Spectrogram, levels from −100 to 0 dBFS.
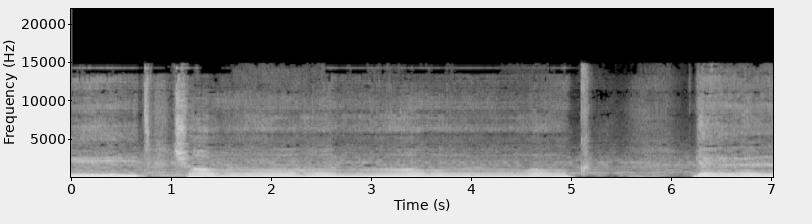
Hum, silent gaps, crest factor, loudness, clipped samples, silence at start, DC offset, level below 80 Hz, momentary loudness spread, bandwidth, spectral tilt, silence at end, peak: none; none; 12 dB; -14 LUFS; under 0.1%; 0 s; under 0.1%; -52 dBFS; 15 LU; 15 kHz; -6 dB/octave; 0 s; -2 dBFS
